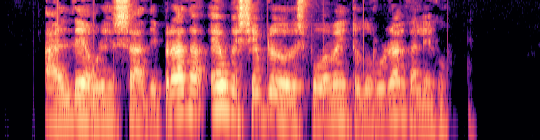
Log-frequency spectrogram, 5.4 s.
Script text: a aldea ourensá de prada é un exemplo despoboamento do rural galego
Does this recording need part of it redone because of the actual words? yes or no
yes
